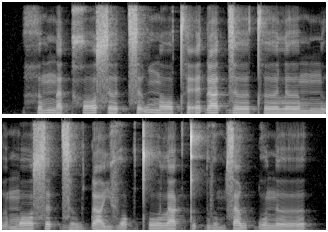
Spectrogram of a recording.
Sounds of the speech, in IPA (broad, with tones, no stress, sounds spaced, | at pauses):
h ə˨˦ m n a˨˩ t̚ x ɔ˨˦ s əː˨˩ t̚ s ə̰˧˥ w n ɔ˧ t̪ʰ ɛ̰˧˥ ɗ a˦˥ t̚ z əː˧ t̪ʰ əː˧ l əː˧ m n ṵ˧˨ ə̯ m ɔ˧ s ə˦˥ t̚ z ə̤˨˩ w ɗ a˧˩ j v ɔ˨˩ k̚ t̪ʰ o˧ l a˦˥ k̚ t̪ ə˨˩ t̚ v ə̤˨˩ m s a˧ w ɓ o˧ n əː˧˩˨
